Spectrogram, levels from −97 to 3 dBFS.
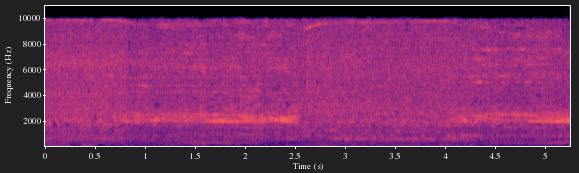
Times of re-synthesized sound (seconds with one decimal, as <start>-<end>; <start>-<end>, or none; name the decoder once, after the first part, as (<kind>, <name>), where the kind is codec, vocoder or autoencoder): none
